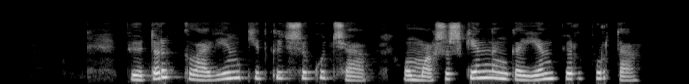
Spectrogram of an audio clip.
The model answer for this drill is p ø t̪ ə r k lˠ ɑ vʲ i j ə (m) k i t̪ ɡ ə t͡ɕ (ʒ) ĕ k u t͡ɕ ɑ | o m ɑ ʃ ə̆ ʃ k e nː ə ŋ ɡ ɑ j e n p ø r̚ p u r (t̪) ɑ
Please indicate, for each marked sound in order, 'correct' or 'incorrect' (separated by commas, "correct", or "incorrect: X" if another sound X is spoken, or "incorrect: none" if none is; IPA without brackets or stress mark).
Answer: correct, incorrect: ʃ, correct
